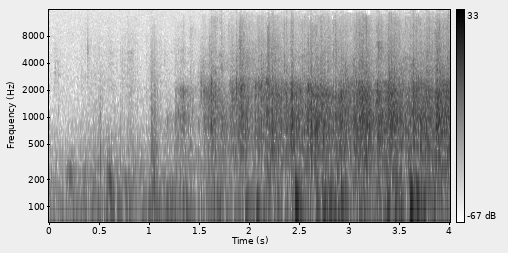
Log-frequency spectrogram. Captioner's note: applause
